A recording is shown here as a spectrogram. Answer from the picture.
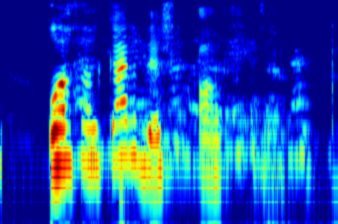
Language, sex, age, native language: Icelandic, female, 9, Icelandic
